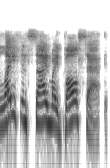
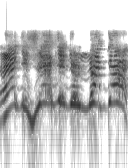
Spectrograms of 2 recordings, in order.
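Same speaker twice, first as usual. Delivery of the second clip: shrill, very high, stretched-out, drawn-out shout; 13 semitones higher than usual. Recounting a near-death experience and what he yelled then, retelling a yell. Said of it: "I'm just yelling like that".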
